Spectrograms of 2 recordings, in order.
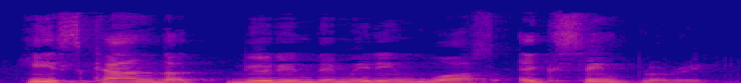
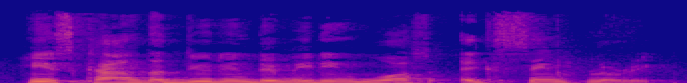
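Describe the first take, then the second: Both takes have the same delivery.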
